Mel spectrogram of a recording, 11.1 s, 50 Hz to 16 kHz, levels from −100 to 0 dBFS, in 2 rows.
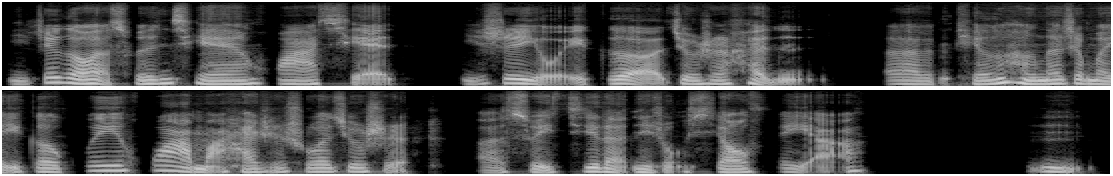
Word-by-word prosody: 你 135 - -8
这 210 +10 0
个 165 -5 +5
存 155 +3 +1
钱、 145 -4 +2
花 150 -3 -1
钱， 155 - -1 0.3
你 135 +1 -11
是 170 -1 +3
有 - - 0
一 - - -1
个， 160 0 +2
就 150 -4 -1
是 145 0 0
很 300 - -1 0.4
呃， 140 -1 -3
平 140 +6 -1
衡 150 -9 +4
的 155 +2 +4
这 160 -1 0
么 140 -3 +3
一 - - +1
个 150 -2 -1
规 200 +8 -1
划 210 -5 +1
吗？ 135 - +3
还 140 - 0
是 150 +1 -3
说 155 -1 0
就 155 -1 0
是， - - -2 0.3
呃， - - -9
随 - - +1
机 160 +3 0
的 145 -3 +2
那 135 -2 0
种 - - -6
消 135 -2 0
费 150 -2 -8
啊？ 195 +2 -4 0.9
嗯。 165 - -1
155 Hz, 220 characters per minute, -26 LUFS, 140-170 Hz, 0.9 s, 个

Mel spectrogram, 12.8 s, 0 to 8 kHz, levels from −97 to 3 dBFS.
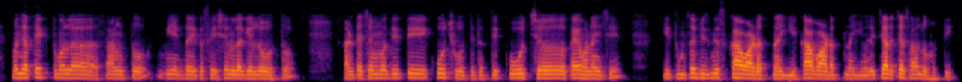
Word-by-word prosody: म्हणजे 155 0 +3
आता 155 +2 +1
एक 165 0 -3
तुम्हाला 150 0 0 0.4
सांगतो. 135 -1 -3 0.3
मी 145 0 -6
एकदा 140 0 -4
एका 135 0 -2
सेशनला 140 0 -1
गेलो 135 -1 +2
होतो 125 -1 -5 0.7
आणि 135 0 -2
त्याच्यामध्ये 150 +1 -1
ते 155 -1 0
कोच 165 -1 0
होते 130 -2 -4
तर 130 - -4
ते 140 - -1
कोच 150 +1 -1
अ, 145 -1 +2
काय 150 0 +4
म्हणायचे 135 +5 -1
की, - - -12
"तुमचा 150 +2 +1
बिझनेस 150 +1 0
का 160 -1 +8
वाढत 135 -3 +5
नाही 130 -2 -1
आहे? 125 - -3
का 150 +3 +7
वाढत 125 -2 +3
नाही 130 -2 -4
आहे?" 125 - -5
म्हणजे 130 +2 -2
चर्चा 155 0 +5
चालू 145 -2 -1
होती. 120 +1 -9
145 Hz, 175 wpm, -26 LUFS, 135-150 Hz, 0.7 s, का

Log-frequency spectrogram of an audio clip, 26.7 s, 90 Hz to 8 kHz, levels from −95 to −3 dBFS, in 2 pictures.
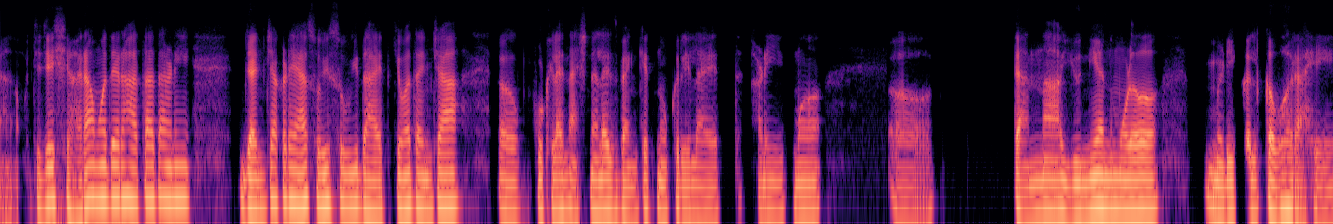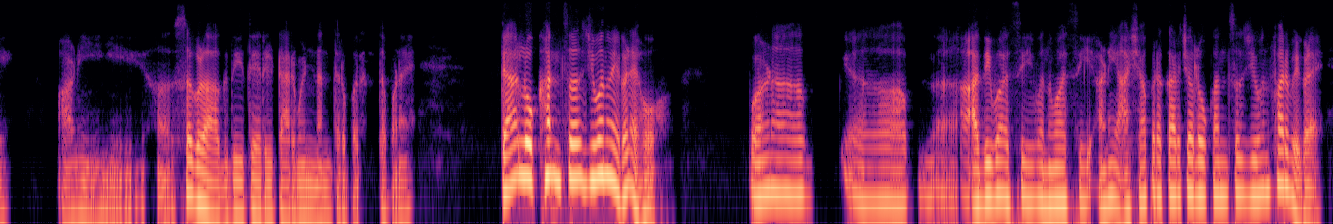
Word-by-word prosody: हां. 95 -2 -12 0.2
की 120 - -5
जे 135 +3 +2
शहरामध्ये 145 +5 +1
राहतात. 145 0 +1
आणि 145 0 +1 0.6
ज्यांच्याकडे 125 +4 +1
ह्या 130 0 +4
सोयी-सुविधा 125 -2 -1
आहेत. 105 0 -1
किंवा 120 -1 +1
त्यांच्या 120 +1 +1 0.4
अ, - - -4 0.3
कुठल्या 110 0 -2
नॅशनलाईज्ड 110 0 -2
बँकेत 100 +4 -4
नोकरीला 100 -1 -4
आहेत. 95 +7 -10 0.2
आणि 105 0 -6
मग 105 0 -2 0.7
अ, 95 +3 -11 0.8
त्यांना 105 +3 -1
युनियनमुळं 110 +2 +2 0.6
मेडिकल 105 +2 -2
कव्हर 110 +2 +2
आहे. 95 -1 -9 0.6
आणि 105 +5 -9
अ, - - -7 0.2
सगळं 140 -5 +4
अगदी 100 0 -3
ते 105 - -1
रिटायरमेंट 100 0 -4
नंतरपर्यंत 95 0 -9
पण - - -8
आहे. 105 - -10 0.9
त्या 185 +5 +6
लोकांचं 225 0 +8
जीवन 235 +3 +8
वेगळं 185 -4 +5
आहे - - +2
हो. - - -2 1.0
पण 165 +1 +2
अ, 165 -1 +1 0.5
अ, 135 -2 -3 0.7
आदिवासी, 150 +1 +2
वनवासी 140 0 0
आणि 140 +3 0
अशा 130 +4 -3
प्रकारच्या 155 +1 +1
लोकांचं 155 +1 +1
जीवन 160 +2 0
फार 195 -1 +5
वेगळं 95 - -1
आहे. 90 - -9
120 Hz, 120 wpm, -23 LUFS, 105-145 Hz, 1.0 s, लोकांचं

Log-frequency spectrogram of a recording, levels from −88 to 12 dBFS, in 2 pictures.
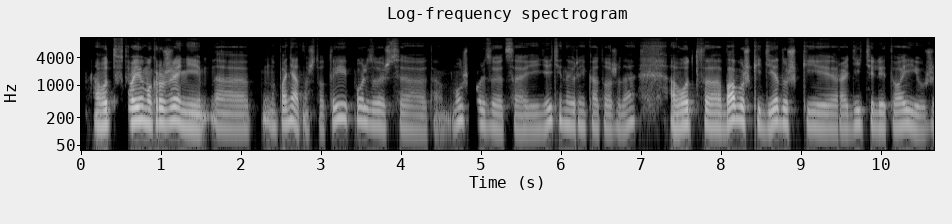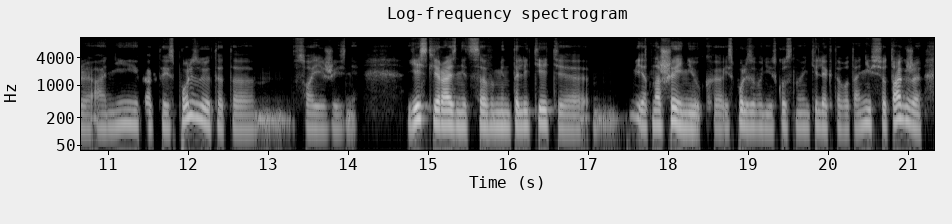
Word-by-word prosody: А 135 - +1
вот 140 +2 +5
в - - -13
твоем 165 0 +8
окружении, 150 - +4
э, 120 -2 -6
ну, 130 - -8
понятно, 155 +6 0
что 115 0 -12
ты 185 +8 0
пользуешься, 140 -8 -3 0.2
а, - - -13
там, - - -18
муж 165 +4 -5
пользуется 120 -4 -6
и 115 0 -7
дети, 165 +7 -4
наверняка, 135 -3 -6
тоже, 120 0 -9
да. 145 +7 -8 0.4
А 120 - +1
вот, 145 +3 +3
э, 130 -3 +1
бабушки, 170 +3 +5
дедушки, 130 -3 -1
родители 130 +2 -4
твои 130 0 -2
уже, 115 +1 -9
они 135 +4 -7
как-то 130 -1 -7
используют 170 - +1
это, 115 -1 -7
м, 180 -1 -14
в - - -19
своей 120 -2 -6
жизни? 115 +1 -12 0.6
Есть 180 +4 +7
ли 150 - +9
разница 130 -1 +5
в 125 - -5
менталитете, 130 -2 -1
э, - - -15 0.4
и 205 -9 -4
отношении 135 -2 +3
к 120 0 -9
использованию 125 -2 -3
искусственного 125 0 -8
интеллекта? 125 0 -6
Вот 115 +2 -10
они 140 +4 -3
всё 140 -1 -4
так 185 +3 +4
же 130 -6 0
130 Hz, 150 wpm, -23 LUFS, 125-150 Hz, 0.6 s, ли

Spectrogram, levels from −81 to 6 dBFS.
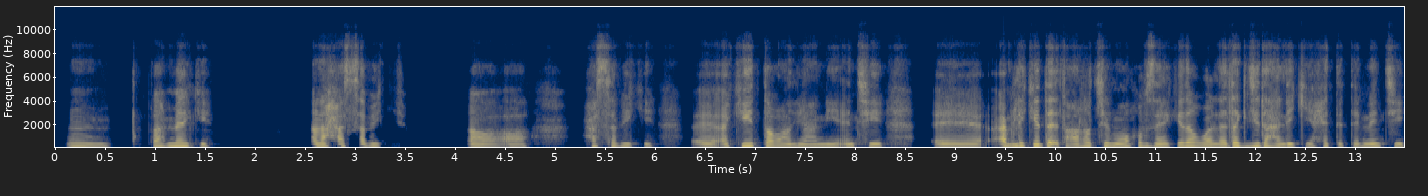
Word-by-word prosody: إمم 195 -3 -5 0.4
فاهماكِ. 205 -3 0 1.0
أنا 205 -1 +5
حاسة 200 +1 +2
بيكِ، 190 - -9 0.6
آه، 175 -3 +1 0.3
آه، 175 - -12 0.5
حاسة 210 0 -2
بيكِ، 190 -3 -8 0.4
آآ، 165 0 -1
أكيد 235 +7 +2
طبعًا 200 -5 +3
يعني 165 -1 -3
أنتِ 175 - -3 0.7
آآ، 170 -1 0 0.2
قبل 245 0 +5
كده 255 +1 +5
اتعرضتِ 190 +8 -1
لمواقف 210 +4 0
زي 190 -4 +1
كده 230 +6 +3
والّا 190 -4 +2
ده 225 +5 +6
جديد 210 -1 +1
عليكِ 185 0 0
حتة 185 -1 -5
إن 185 0 -3
أنتِ 190 0 -1
190 Hz, 125 wpm, -25 LUFS, 180-210 Hz, 1.0 s, ده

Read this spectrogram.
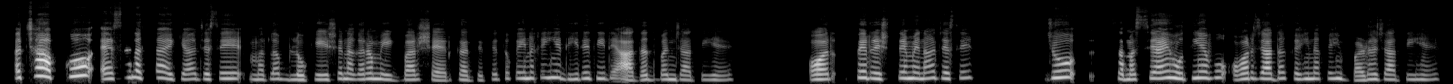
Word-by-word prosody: अच्छा, 315 +6 +3
आपको 350 +2 +5 0.3
ऐसा 265 +5 -2
लगता 300 +1 -2
है 265 -4 0
क्या? 240 +1 -7
जैसे 260 +2 -4 0.2
मतलब 225 0 -8
लोकेशन 220 +3 -4
अगर 235 0 -6
हम 255 -1 +1
एक 215 -6 -6
बार 220 0 -3
शेयर 190 -4 -6
कर 210 -2 -5
देते 200 +5 -16
हैं, - - -11
तो 275 - -12
कहीं 280 0 -4
न 280 - 0
कहीं 310 +2 -5
ये 315 - -1
धीरे-धीरे 265 +2 -6
आदत 205 +2 0
बन 230 0 -3
जाती 215 -1 -10
है 215 +1 -11 0.9
और 240 +1 +5 0.2
फिर 305 -2 +2
रिश्ते 270 +3 -2
में 280 -1 +2
ना 275 +3 -2
जैसे, 290 +2 -6 0.7
जो 315 +2 +3 0.2
समस्याएँ 240 +5 -1
होती 290 0 +2
हैं, 300 - +3
वो 300 +2 -4
और 255 +6 -1
ज़्यादा 265 +1 0
कहीं 260 -2 -5
न 260 0 -2
कहीं 270 +1 -4
बढ़ 195 +5 -4
जाती 225 -1 -7
हैं? 225 +2 -11
255 Hz, 190 wpm, -20 LUFS, 225-280 Hz, 0.9 s, आपको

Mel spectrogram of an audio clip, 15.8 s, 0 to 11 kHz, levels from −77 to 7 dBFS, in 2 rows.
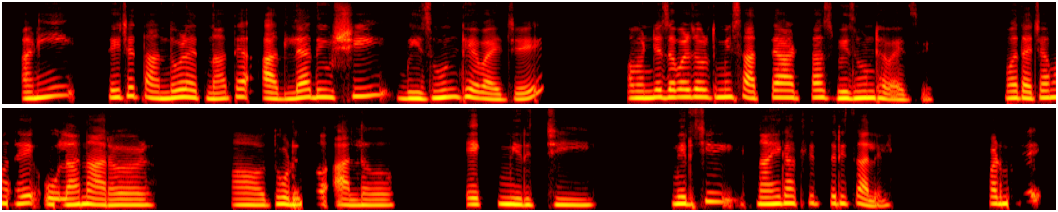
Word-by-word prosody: आणि 250 - +1 0.3
ते 235 - +2
जे 280 - +1
तांदूळ 215 +1 +3
आहेत 225 -4 +1
ना, 190 +1 0
ते 250 - 0 0.2
आदल्या 195 +4 +3
दिवशी 240 +3 0 0.3
भिजवून 215 +5 +3
ठेवायचे. 185 -6 0 0.7
म्हणजे 215 +2 +3
जवळ-जवळ 240 +1 +2
तुम्ही 240 +1 +1
7-8 225 0 +1
तास 230 -2 0
भिजवून 210 +1 +5
ठेवायचे. 170 -6 -3 0.6
मग 215 - +2
त्याच्यामध्ये 225 +2 +1
ओला 195 -1 +2
नारळ 185 -3 +2 0.6
अ, 185 -1 0
थोडंसं 205 0 0
आलं 175 0 0 0.6
एक 200 - 0 0.2
मिरची. 190 -1 +1 0.8
मिरची 225 +7 +1 0.3
नाही 215 +1 +5
घातलीत 235 0 -1
तरी 230 0 0
चालेल. 160 -1 -2 0.8
पण 225 - +1
म्हणजे 230 +1 -3
215 Hz, 130 wpm, -23 LUFS, 190-230 Hz, 0.8 s, भिजवून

